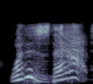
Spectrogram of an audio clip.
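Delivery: put-on a young woman jolted by something strange; startled niece. Fighter niece feeling her arm heat up, high startled cry.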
